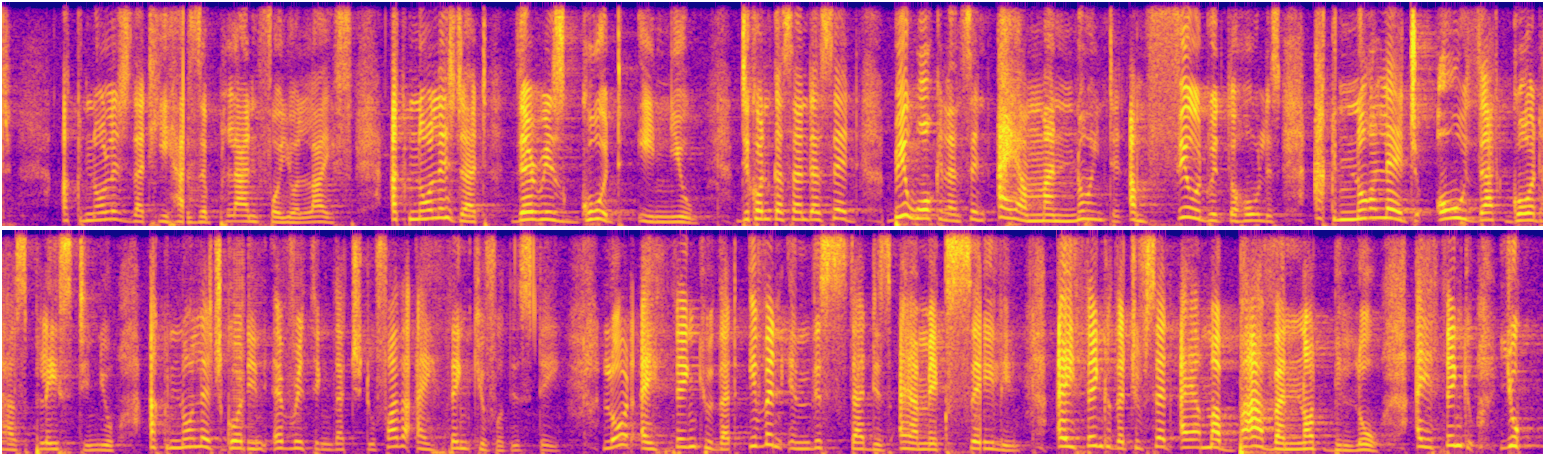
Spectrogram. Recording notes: In front of a live audience at the Young Adults Conference 2022.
